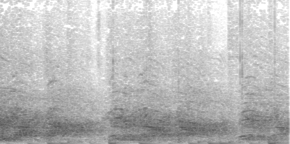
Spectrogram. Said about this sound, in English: At a raucous town hall meeting in Utah, Congressman Jason Chaffetz, chairman of the House Oversight Committee, was shouted down for not investigating President Trump.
